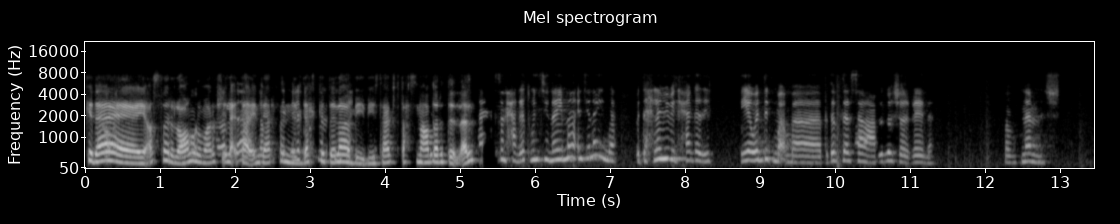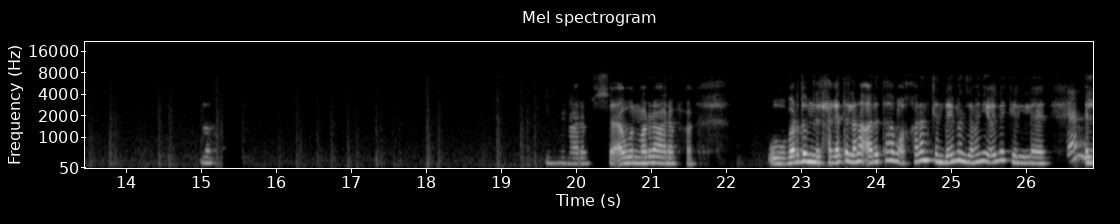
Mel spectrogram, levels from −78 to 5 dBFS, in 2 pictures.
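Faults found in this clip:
Speech suppressed in double talk, 0.05–5.52 s, 10.56–10.83 s, 20.81 s to end. AEC likely unable to separate near talker from far-end echo, so it attenuates both. Near-end audio dips and breaks up, deepest near 40 dB, mild near 10.8 s.

Background gated by the echo canceller, 15.3–15.54 s and 20.11–24.69 s. Suppressor clamps the mic hard while the loudspeaker plays. Room noise drops out briefly, about 34 dB and about 37 dB deep, under a second in total, then returns.

Echo leak, 21.62–24.76 s. Far side's canceller likely leaving residual loudspeaker pickup, which is sent back. Faint delayed copy of the sound, 282 ms behind, roughly 35 dB below speech, over 8 kHz-limited Opus audio.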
